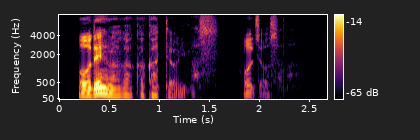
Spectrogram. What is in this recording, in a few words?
butler phone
